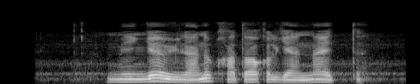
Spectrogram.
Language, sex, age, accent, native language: Uzbek, male, 18-24, Toshkent viloyati, Uzbek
